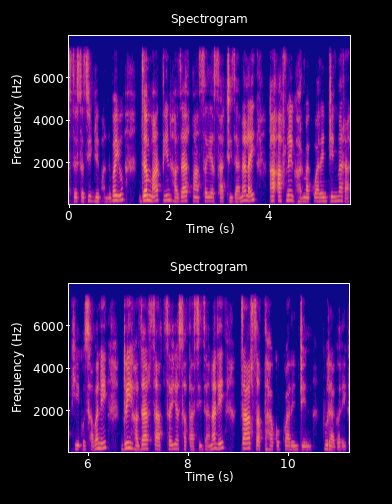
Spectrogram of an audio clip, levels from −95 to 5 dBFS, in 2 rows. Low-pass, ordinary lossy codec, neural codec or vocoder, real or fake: 7.2 kHz; none; codec, 16 kHz, 4 kbps, FunCodec, trained on Chinese and English, 50 frames a second; fake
